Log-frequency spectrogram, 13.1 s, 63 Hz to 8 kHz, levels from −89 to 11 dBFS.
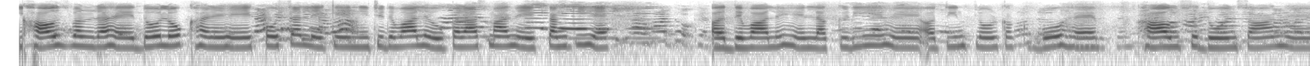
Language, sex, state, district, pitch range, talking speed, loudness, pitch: Hindi, female, Uttar Pradesh, Jalaun, 250-280 Hz, 150 wpm, -28 LUFS, 260 Hz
